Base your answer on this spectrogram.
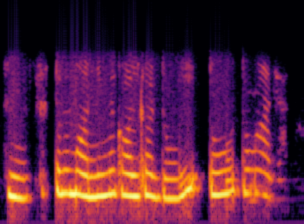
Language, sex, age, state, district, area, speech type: Hindi, female, 18-30, Madhya Pradesh, Chhindwara, urban, conversation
